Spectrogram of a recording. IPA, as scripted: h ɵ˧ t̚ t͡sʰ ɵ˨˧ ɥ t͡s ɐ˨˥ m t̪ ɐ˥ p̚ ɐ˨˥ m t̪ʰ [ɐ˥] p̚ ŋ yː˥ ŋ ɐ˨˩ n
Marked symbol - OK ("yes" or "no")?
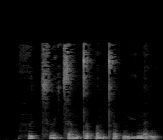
no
